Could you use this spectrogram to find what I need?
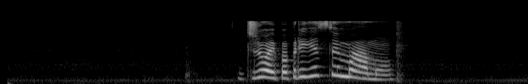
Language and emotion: Russian, positive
